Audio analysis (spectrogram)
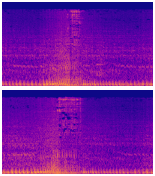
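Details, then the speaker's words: Honda Beat scooter, single cylinder: a sharp, high squeal from the rear of the CVT block on each throttle blip. "seperti di awal video tadi ya kita sudah mendengar suara aneh di bagian blok CVT jadi saat motor digas itu ada suara nyericit di bagian belakang blok CVT"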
